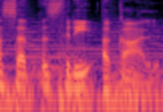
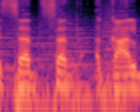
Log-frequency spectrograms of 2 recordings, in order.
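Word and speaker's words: ਸਤਿ ਸ੍ਰੀ ਅਕਾਲ: इसे ऐसे कहते हैं सही उच्चारण होता है सत श्री अकाल तो राजस्थान के सीएम भजनलाल ने सत सत अकाल बोल दिया था इसके जगह पर और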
